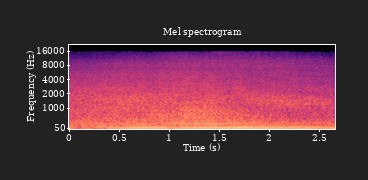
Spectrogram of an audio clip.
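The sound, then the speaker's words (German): A Line 1 city bus pulls up to a stop, its deep diesel engine rumbling and swelling slightly louder as it draws in, a steady low drone with no voices. “da kommt die Linie 1.”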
